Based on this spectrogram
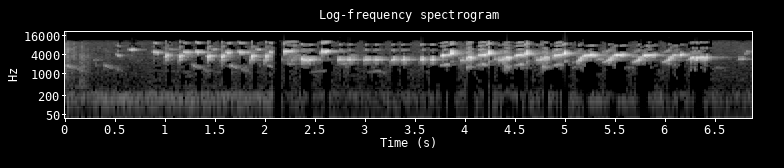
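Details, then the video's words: Goldfinch hybrid song model, opening with dense chattering twitters, then a run of repeated flat buzzy notes and a fast rolling twittering passage, low hum early on. "Hibrid sticlete ,model de cântec (Goldfinch hybrid)"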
